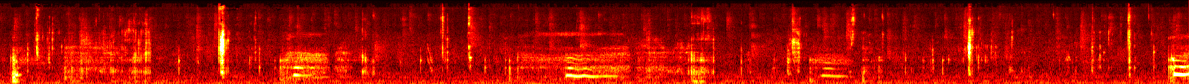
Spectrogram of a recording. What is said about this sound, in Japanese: 我慢汁と唾液混ぜてくちゅくちゅいやらしい音させちゃう。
